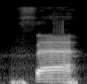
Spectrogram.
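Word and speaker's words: ف: তারপরে আমাদের এসেছে ফা ফা ফা, এখানে আমাদের দাঁতটা লাগাতে হবে, ফা ফা ফা, এরকম ভেতরে রাখলে হবে না, এই উপরের অংশে আমাদের দাঁতটি লাগাতে হবে।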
